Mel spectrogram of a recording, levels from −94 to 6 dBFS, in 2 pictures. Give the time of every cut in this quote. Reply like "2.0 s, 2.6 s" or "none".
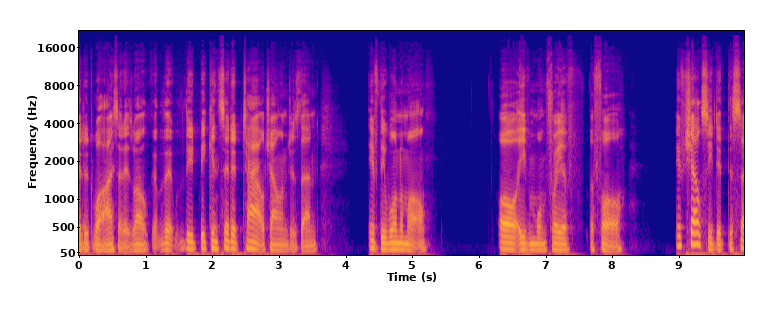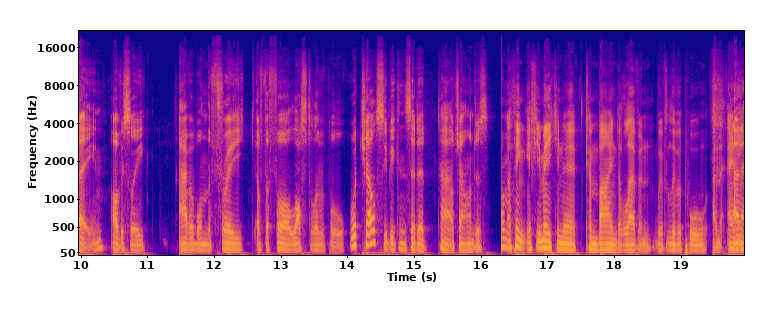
16.3 s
